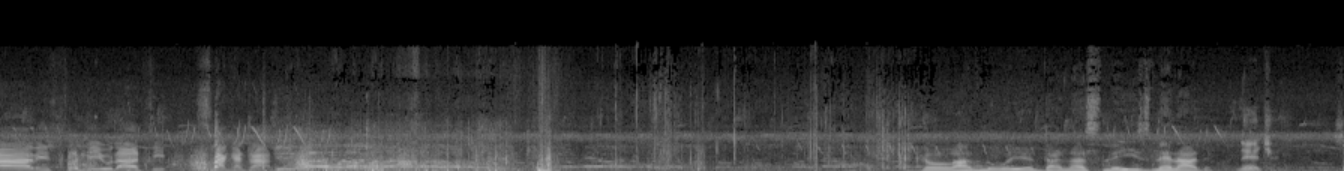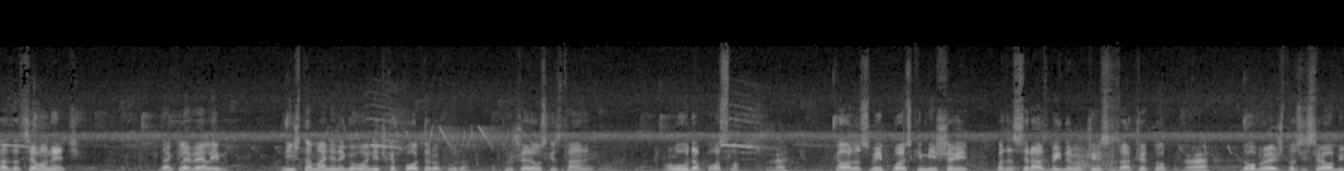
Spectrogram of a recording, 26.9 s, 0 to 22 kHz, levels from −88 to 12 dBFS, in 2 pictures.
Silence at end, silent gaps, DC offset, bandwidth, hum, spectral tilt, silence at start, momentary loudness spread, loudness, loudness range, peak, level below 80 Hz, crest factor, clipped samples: 0 s; none; under 0.1%; 16 kHz; none; -4 dB/octave; 0 s; 14 LU; -27 LUFS; 6 LU; -6 dBFS; -52 dBFS; 22 dB; under 0.1%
